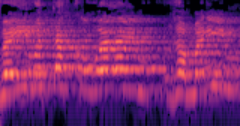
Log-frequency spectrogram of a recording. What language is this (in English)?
Hebrew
